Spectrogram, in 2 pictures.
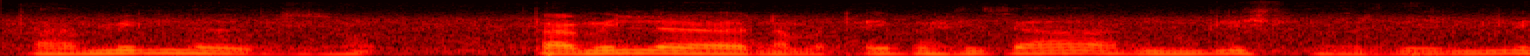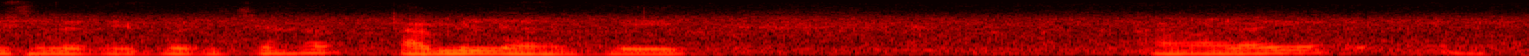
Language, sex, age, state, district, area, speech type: Tamil, male, 18-30, Tamil Nadu, Mayiladuthurai, urban, spontaneous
